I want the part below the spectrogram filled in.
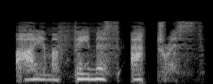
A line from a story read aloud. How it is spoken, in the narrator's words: she whispered back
